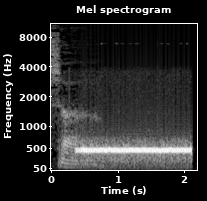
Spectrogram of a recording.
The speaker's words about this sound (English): I love the American ringtone. It sounds so exciting.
